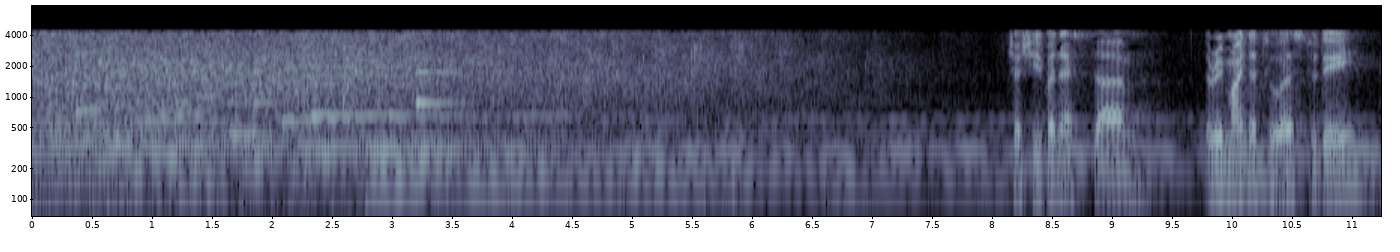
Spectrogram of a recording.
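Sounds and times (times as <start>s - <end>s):
audience clapping hands: 0.0s - 7.5s
speech: 8.2s - 11.2s.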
